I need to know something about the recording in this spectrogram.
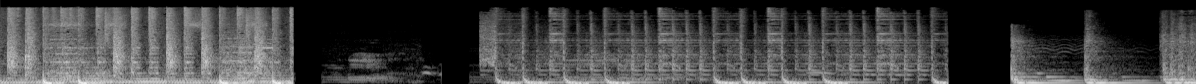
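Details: Loud electronic music with heavy beats, broken by two short near-silent gaps; no animal sound is heard.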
